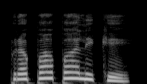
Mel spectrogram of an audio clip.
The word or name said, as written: ಪ್ರಪಾಪಾಲಿಕೆ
